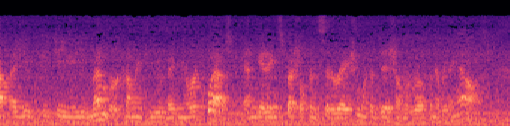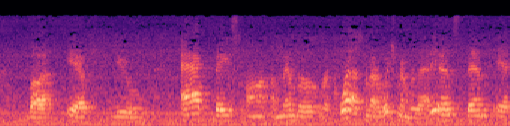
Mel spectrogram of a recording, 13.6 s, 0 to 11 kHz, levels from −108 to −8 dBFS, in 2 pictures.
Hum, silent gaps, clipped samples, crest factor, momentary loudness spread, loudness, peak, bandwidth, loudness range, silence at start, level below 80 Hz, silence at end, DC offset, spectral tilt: none; none; under 0.1%; 20 dB; 11 LU; -29 LUFS; -8 dBFS; 7.4 kHz; 5 LU; 0 s; -42 dBFS; 0 s; under 0.1%; -8.5 dB/octave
